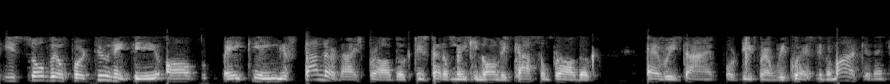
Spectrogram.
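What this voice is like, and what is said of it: Italian accent. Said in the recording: “my crazy accent came from ... over in Italy ... the northern side of Italy”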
